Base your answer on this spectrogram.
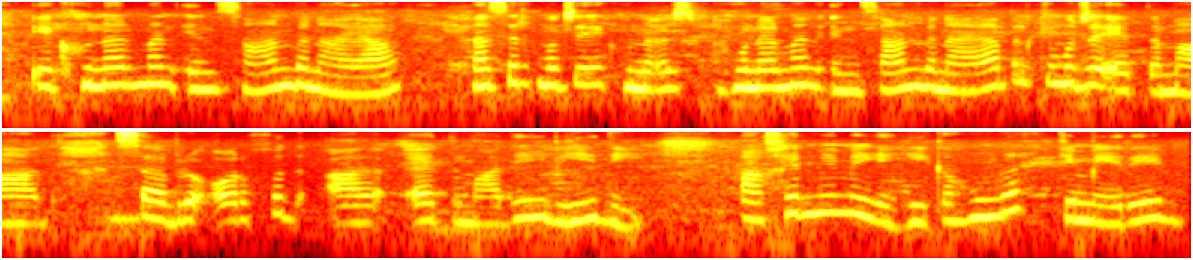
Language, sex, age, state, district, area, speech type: Urdu, female, 18-30, Uttar Pradesh, Rampur, urban, spontaneous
